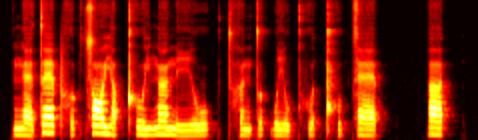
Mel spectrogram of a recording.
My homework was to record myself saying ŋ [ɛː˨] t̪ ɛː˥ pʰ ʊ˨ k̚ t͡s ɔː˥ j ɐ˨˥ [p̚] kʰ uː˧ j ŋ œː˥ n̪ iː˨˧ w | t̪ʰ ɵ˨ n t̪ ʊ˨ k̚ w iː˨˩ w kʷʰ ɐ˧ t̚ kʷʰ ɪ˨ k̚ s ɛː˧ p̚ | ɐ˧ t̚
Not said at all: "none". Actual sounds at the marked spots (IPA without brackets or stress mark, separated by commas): ɛː˨˩, p̚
